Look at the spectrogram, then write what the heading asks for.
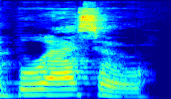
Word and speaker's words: Barrasso: Well, I saw your rebuttal video to I'm going to say his name wrong. I keep wanting to say Bolsonaro. Close. No, but it's a Barrasso.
